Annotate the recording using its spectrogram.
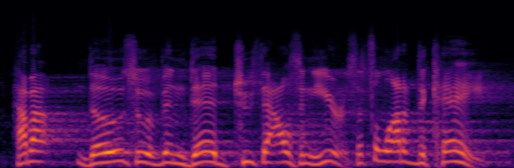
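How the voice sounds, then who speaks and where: Ordinary pitch variation accompanies a moderate pace of speech. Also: man. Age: 50s. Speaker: pastor. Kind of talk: sermon. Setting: church. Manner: conversational, many fillers and repeats.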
